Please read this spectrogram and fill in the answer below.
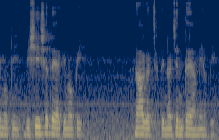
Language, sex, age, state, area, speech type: Sanskrit, male, 18-30, Assam, rural, spontaneous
